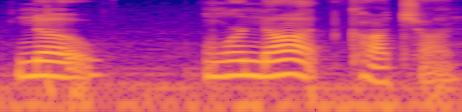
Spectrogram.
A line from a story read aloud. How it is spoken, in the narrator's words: Izuku said firmly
